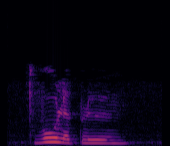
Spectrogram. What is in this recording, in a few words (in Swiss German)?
"wullebluem", alsace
